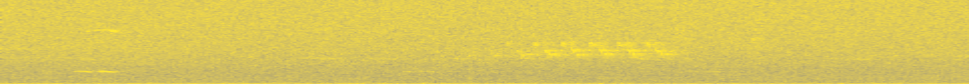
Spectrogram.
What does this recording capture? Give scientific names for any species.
Cyanocitta cristata, Seiurus aurocapilla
